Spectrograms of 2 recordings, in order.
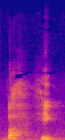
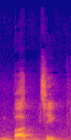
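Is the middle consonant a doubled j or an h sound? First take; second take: h sound; doubled j. First: The middle sound is an h, not a j. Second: The middle sound is a doubled j, no h. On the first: The speaker calls it wrong. "তাহলে শব্দটির উচ্চারণ ভুল হবে" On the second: The speaker calls it right. "দুইটি জ উচ্চারণ করলে শব্দটির উচ্চারণ সঠিক হবে"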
